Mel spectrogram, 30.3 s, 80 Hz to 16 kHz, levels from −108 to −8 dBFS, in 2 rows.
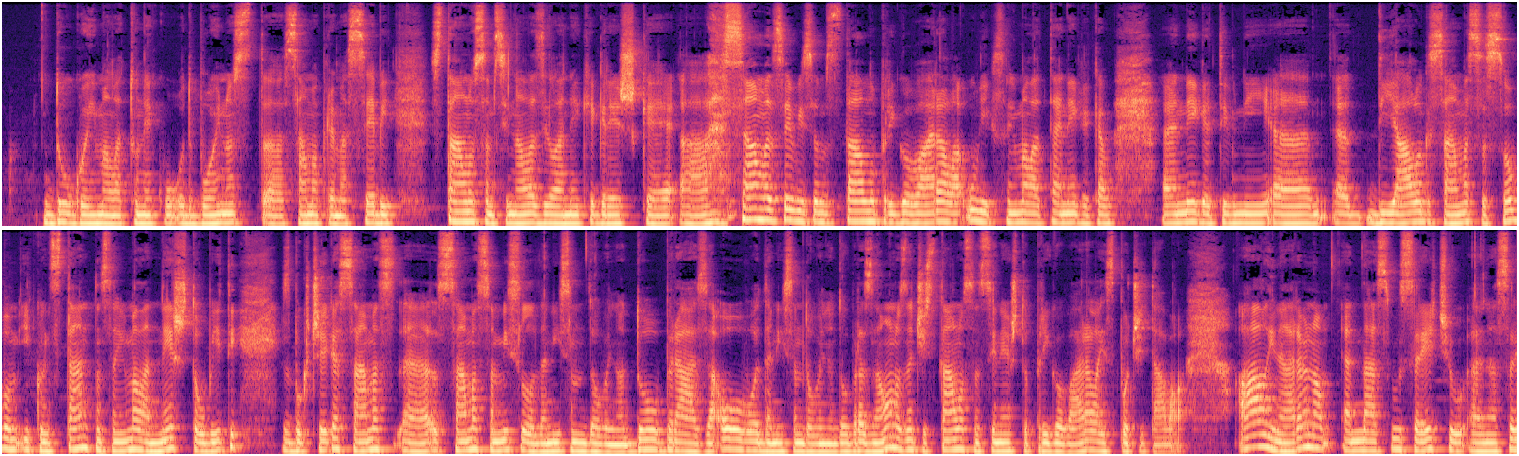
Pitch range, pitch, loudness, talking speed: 135-155 Hz, 145 Hz, -15 LUFS, 135 wpm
